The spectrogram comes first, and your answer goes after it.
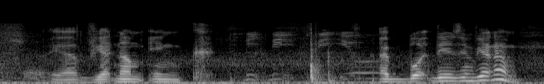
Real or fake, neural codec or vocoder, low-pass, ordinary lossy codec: real; none; 7.2 kHz; none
